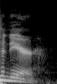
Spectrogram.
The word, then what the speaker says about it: Tanier: Am I getting – Yeah, I think it's Tanier. – Tanier, I'm sorry, Tanier. It's spelled one way, and then it's pronounced another way, and I should know that because he's been on a number of times.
